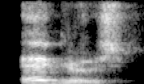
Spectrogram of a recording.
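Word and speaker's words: ἔγγυος: become the shity now the Greek word is e we would spell it e g g o u s egus which means guarantee well if you've got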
